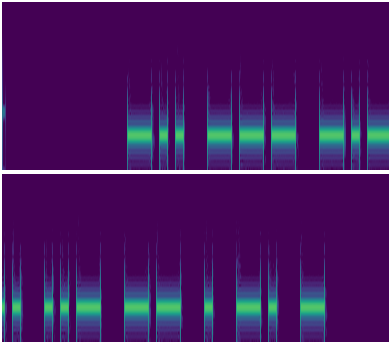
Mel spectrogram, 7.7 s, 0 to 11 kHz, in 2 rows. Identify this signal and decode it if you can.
Morse code, heard as a keyed tone, about 15 wpm, 700 Hz. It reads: DOCUMENT
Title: Top 1751-2000 Words 15wpm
